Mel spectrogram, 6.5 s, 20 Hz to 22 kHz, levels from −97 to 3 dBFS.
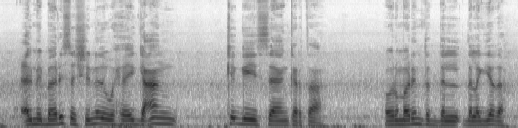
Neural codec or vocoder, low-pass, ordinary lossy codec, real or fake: none; none; none; real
